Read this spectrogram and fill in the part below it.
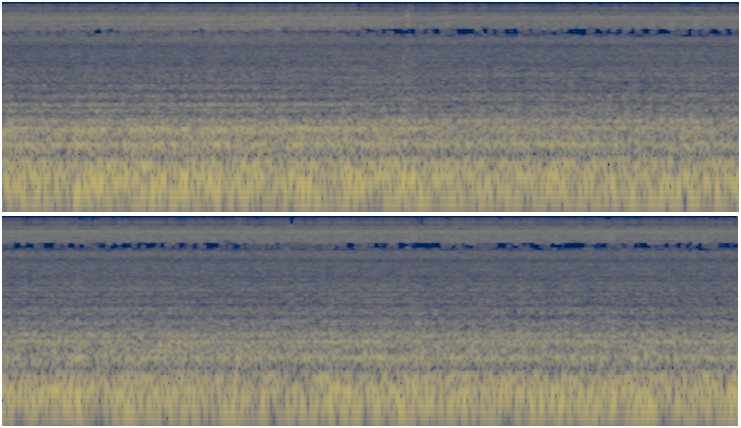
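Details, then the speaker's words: Carrier furnace inducer fan running smooth and quiet, steady low rumble without squeal, grind or rattle, after replacing the noisy motor, suspected failed bearings, with new isolator mounts. "And as you can see, the furnace is running, and it's running quiet."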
